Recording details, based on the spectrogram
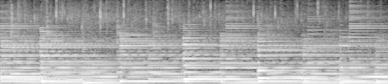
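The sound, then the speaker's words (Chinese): A church audience at a worship service claps steadily and continuously as applause offered to God, a dense patter of applause layered over sustained, held keyboard or organ chords that shift every second or so. “我哋将我哋嘅掌声再次俾我哋天上坐着为王嘅父。”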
